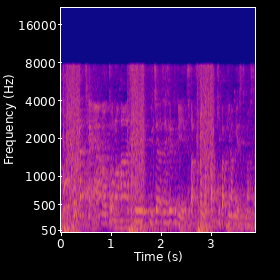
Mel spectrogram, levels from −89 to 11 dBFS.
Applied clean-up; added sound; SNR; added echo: none; Tearing; 2 dB; reverberation time 2.1 s.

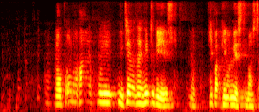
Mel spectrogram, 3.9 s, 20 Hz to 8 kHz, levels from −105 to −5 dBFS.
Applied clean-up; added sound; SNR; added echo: neural mask model DeepFilterNet 3.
